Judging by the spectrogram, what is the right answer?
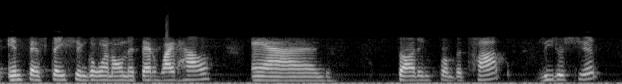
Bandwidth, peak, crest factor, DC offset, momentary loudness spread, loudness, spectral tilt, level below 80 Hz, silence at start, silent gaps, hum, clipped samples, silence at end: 7.8 kHz; -2 dBFS; 18 dB; under 0.1%; 11 LU; -21 LUFS; -6 dB/octave; -36 dBFS; 0 s; none; none; under 0.1%; 0 s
